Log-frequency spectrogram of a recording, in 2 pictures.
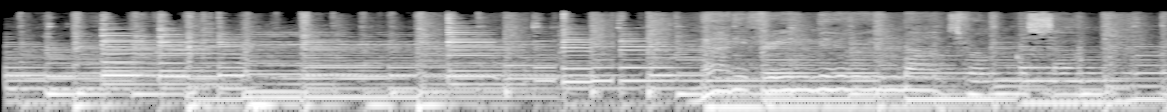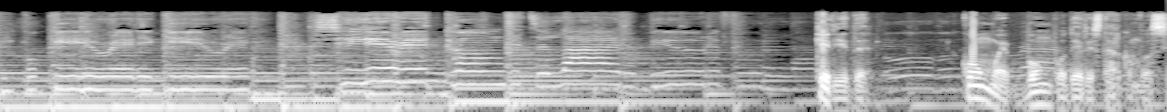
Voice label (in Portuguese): dn esposa masc, dia dos namorados para esposa voz masculina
